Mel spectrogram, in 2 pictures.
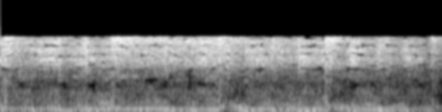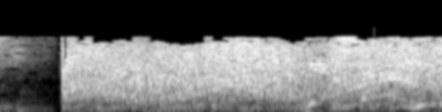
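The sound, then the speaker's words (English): A tow truck working on a car stuck in snow: a steady low engine rumble cuts off abruptly, then a loud whining, grinding noise sweeps up and down in pitch. “That is the sound of the wrecker. That is the sound of the tow truck.”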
